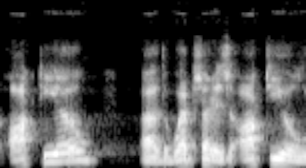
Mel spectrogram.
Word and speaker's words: Auctio: today so uh first of all did I pronounce the name of your company correctly is it Oco you did yes okay cool and what did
